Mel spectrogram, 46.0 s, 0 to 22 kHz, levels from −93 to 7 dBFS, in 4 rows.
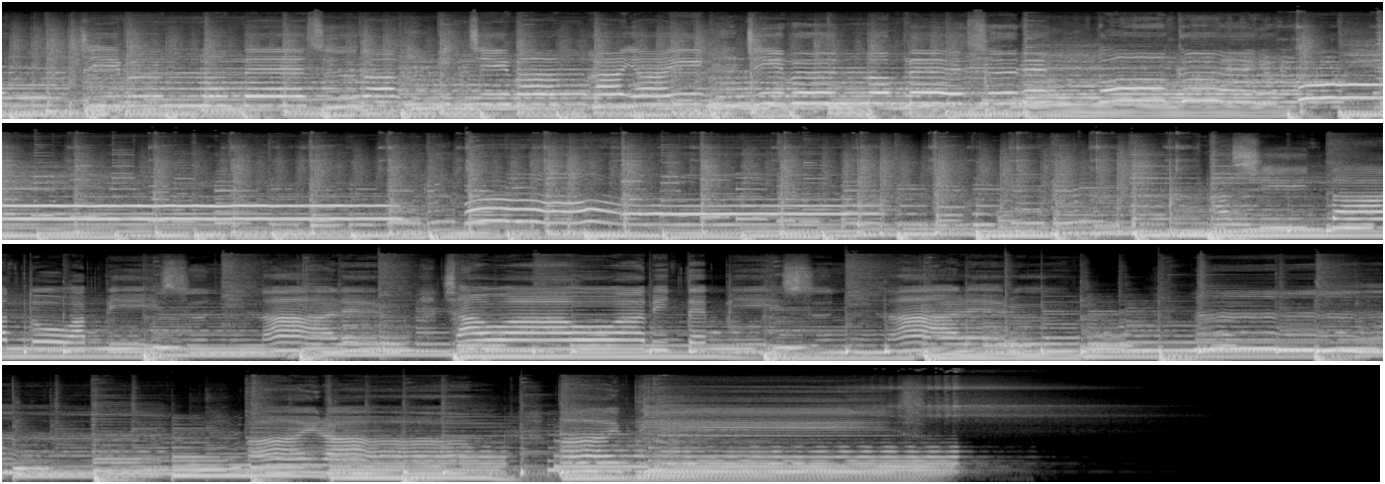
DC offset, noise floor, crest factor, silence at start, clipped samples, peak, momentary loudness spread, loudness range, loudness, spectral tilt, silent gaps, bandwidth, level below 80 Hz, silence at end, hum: under 0.1%; -84 dBFS; 12 dB; 0 s; under 0.1%; 0 dBFS; 8 LU; 6 LU; -13 LUFS; -6 dB/octave; none; 16.5 kHz; -26 dBFS; 3.5 s; none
